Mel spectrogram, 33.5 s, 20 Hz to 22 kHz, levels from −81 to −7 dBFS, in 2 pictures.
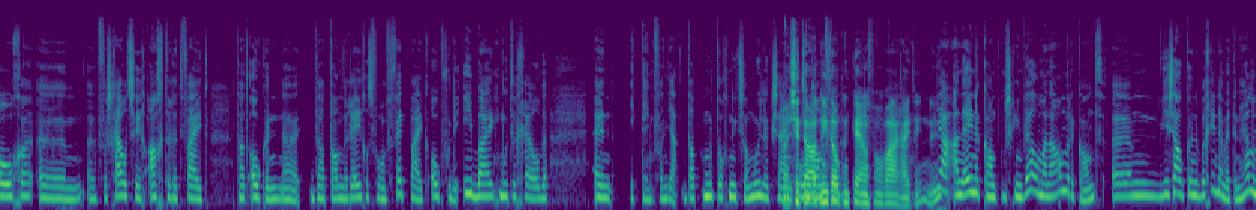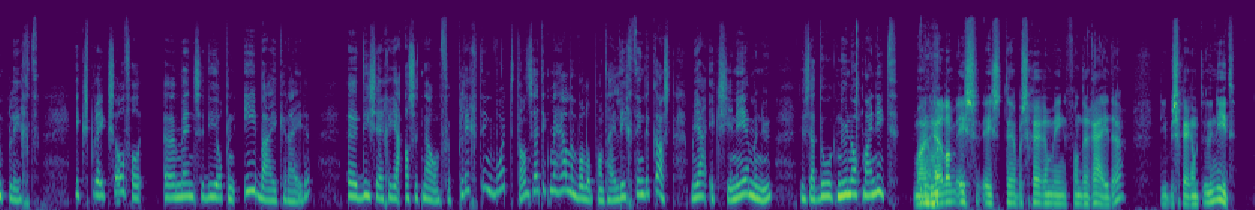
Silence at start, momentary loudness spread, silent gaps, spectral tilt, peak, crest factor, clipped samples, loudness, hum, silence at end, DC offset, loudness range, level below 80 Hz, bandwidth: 0 s; 12 LU; none; -5 dB/octave; -6 dBFS; 24 dB; under 0.1%; -31 LUFS; none; 0.25 s; under 0.1%; 7 LU; -72 dBFS; 16.5 kHz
